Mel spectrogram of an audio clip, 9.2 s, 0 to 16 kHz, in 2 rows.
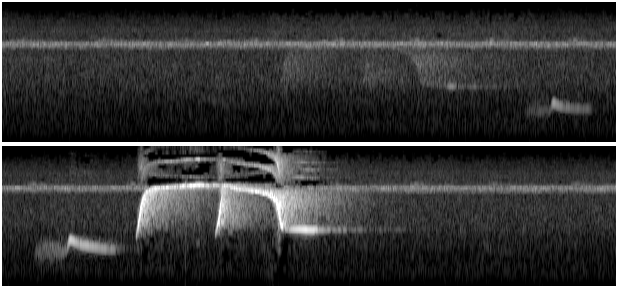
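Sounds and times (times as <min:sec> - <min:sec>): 
high-pitched insect buzzing: 0:00.0 - 0:09.2
screaming piha whistle call: 0:04.0 - 0:07.4.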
